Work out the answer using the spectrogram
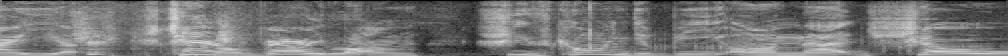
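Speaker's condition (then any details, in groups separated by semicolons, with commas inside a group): Cerebral palsy; affects standing and balance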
